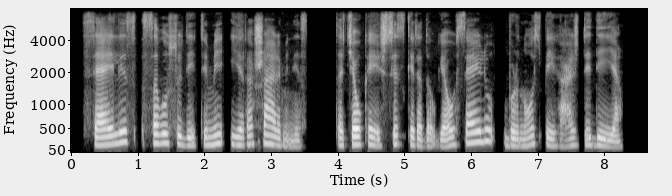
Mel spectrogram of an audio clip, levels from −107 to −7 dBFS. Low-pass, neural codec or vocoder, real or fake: 7.2 kHz; none; real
